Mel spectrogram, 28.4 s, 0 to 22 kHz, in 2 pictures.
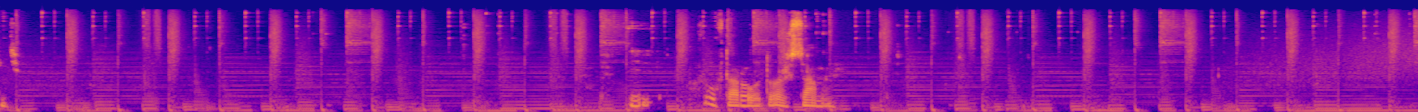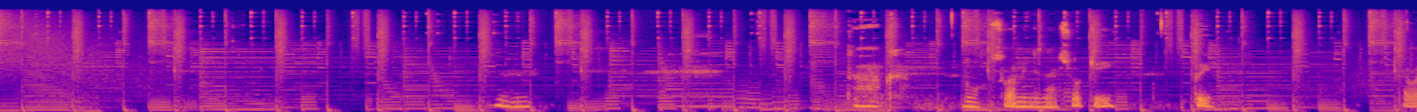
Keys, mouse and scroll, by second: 0.6 g, 5.1 scroll down 1, 5.2 scroll up 1, 5.2 scroll down 1, 5.5 click, 6.3-7.0 scroll down 10, 7.2 shift+middle click, 7.5-7.8 scroll up 3, 8.1 click, 8.4-9.2 shift+middle drag, 9.2 shift+g, 10.1-10.4 middle drag, 10.4 Tab, 10.7-11.2 middle drag, 11.2 z, 11.5 scroll up 2, 12.1 z, 12.5 scroll down 1, 12.6 middle click, 13.0 z, 13.6 click, 14.0 click, 14.4 click, 15.1 z, 15.3-16.6 middle drag, 16.6 scroll up 2, 17.4 g, 18.9 click, 19.2-19.6 scroll down 3, 19.3-19.6 middle drag, 19.7 scroll up 1, 19.8 shift+middle click, 20.3 scroll down 1, 20.4-20.8 scroll up 3, 20.8-21.6 shift+middle drag, 21.6 click, 21.8-23.8 middle drag, 23.8-24.3 scroll up 1, 24.6 Tab, 25.1 Tab, 25.2-25.7 middle drag, 25.7 click, 26.1-26.9 shift+middle drag, 26.9 Tab, 27.5 shift+middle click, 27.9 Tab.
